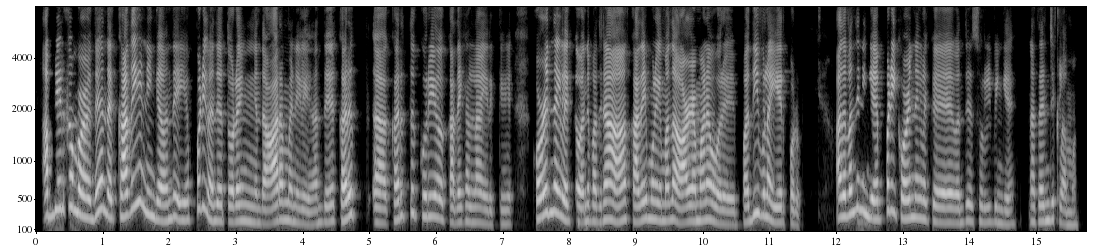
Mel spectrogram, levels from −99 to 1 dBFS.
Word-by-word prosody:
அப்படி 290 +5 +2
இருக்கும் 375 -2 +1
பொழுது, 270 -1 +4
அந்த 275 - +3 0.2
கதையை 375 +12 +6
நீங்க 270 -6 -2
வந்து 250 +4 -3 0.2
எப்படி 385 +12 -2
வந்து 215 0 -1
தொடங் 215 +1 0
இந்த 185 -1 -2
ஆரம்ப 225 0 +1
நிலையில 175 -2 -6
வந்து 200 +2 -6 0.2
கருத்துக் 275 +4 +1 0.2
அ, - - +6 0.2
கருத்துக்குரிய 275 +2 -3 0.2
கதைகள் 195 +1 -4
எல்லாம் 195 -1 -2
இருக்கு. 175 0 -14 0.5
குழந்தைகளுக்கு 265 -5 +2
வந்து 205 +3 -3
பாத்தீங்கன்னா 215 +3 +3 0.3
கதை 205 +3 +3
மூலமா 220 -2 -1
தான் 190 - +5
ஆழமான 210 +3 +3
ஒரு 180 -1 -2 0.3
பதிவு 285 +8 -1
எல்லாம் 240 -6 +1
ஏற்படும். 185 -5 -9 0.5
அது 270 +1 +4
வந்து 345 +5 -3
நீங்க 280 -6 +1
எப்படி 345 +9 +1
குழந்தைகளுக்கு 245 -4 -1 0.3
வந்து 215 +4 -8
சொல்வீங்க? 195 -2 -10 0.4
நான் 205 0 -6
தெரிஞ்சுக்கலாமா? 205 -7 -6
225 Hz, 150 wpm, -25 LUFS, 200-275 Hz, 0.5 s, கதையை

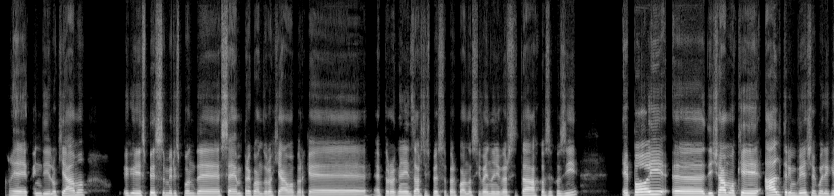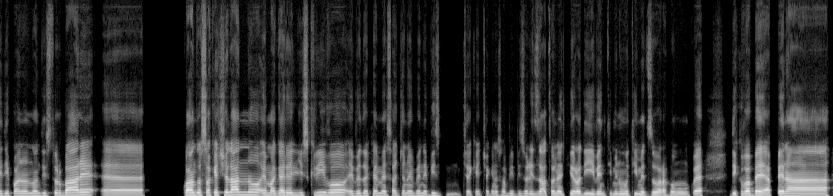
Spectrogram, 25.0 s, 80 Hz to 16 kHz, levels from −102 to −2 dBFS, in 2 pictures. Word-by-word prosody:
e 160 -2 0
quindi 160 -2 -5
lo 155 +1 -3
chiamo, 185 +5 -1 0.5
e 170 - -6
di 175 -1 0
e - - +2
spesso 195 -1 -2
mi 175 - -4
risponde 165 -2 -2
sempre 165 +1 -2
quando 155 -2 -4
lo 155 - -1
chiamo, 150 -1 -1
perché 140 -2 -2
è 150 - -8
per 155 -2 -3
organizzarci, 155 +1 -1
spesso, 155 +1 -5
per 150 0 -5
quando 150 0 -3
si 150 +1 -14
va 150 - -2
in 150 - -1
università, 150 +1 -1
cose 150 -1 -7
così. 170 +8 -5 0.6
E 185 - -1
poi, 235 +4 +6
uhm, 165 -1 +4
diciamo 185 +4 +4
che 170 -2 +3
altri 205 +1 +4
invece, 180 0 -2
quelli 165 -1 -3
che 165 0 -5
tipo 165 0 -4
hanno 165 0 0
non 170 0 -3
disturbare, 195 +5 +2
uhm, 145 -1 0 0.6
quando 195 0 +5
so 200 - 0
che 200 0 0
ce 205 +1 0
l'hanno 215 0 +3
e 190 - 0
magari 185 0 +1
gli 185 0 -6
scrivo 205 +2 -1
e 165 - -3
vedo 170 +1 -3
che 175 - -5
il 170 - -2
messaggio 170 +1 -5
non 170 -1 -4
viene 170 0 -5
vis 160 -1 -7
mhmm, 250 +3 -18
cioè 155 - -8
che 160 +2 -10
c'è 160 0 -11
che 160 - -9
ne 155 - -6
so, 155 - -8
vi 160 +1 -8
visualizzato 160 +1 -4
nel 160 -1 0
giro 160 0 +2
di 155 0 -2
20 150 +1 -4
minuti, 155 +2 -3
mezz'ora 145 0 0
comunque, 145 +5 -1 0.3
dico: 160 -1 -4
"Vabbè 165 -1 +5
appena 155 0 +4
165 Hz, 185 wpm, -23 LUFS, 150-180 Hz, 0.6 s, poi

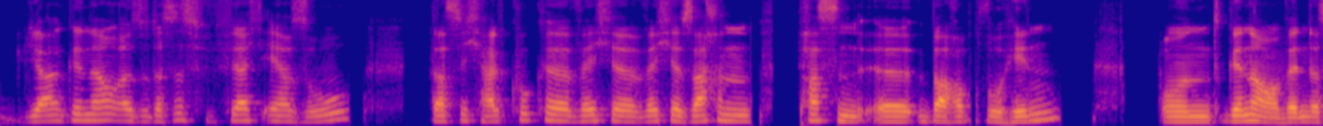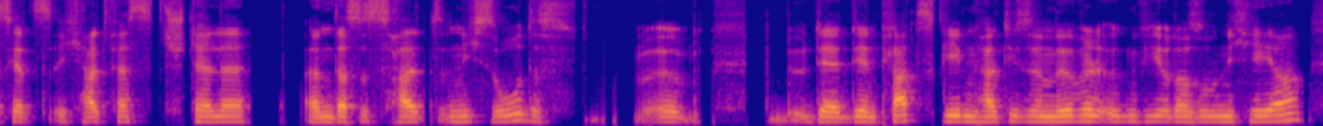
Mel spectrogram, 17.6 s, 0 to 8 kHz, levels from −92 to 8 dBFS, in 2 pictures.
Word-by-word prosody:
Ja, 135 +3 -1
genau. 150 +1 -4
Also 135 -2 -5
das 135 +1 -8
ist 160 0 -9
v - - -21
vielleicht 145 0 -2
eher 135 -1 -4
so, 135 +10 -6 0.5
dass - - -2
ich 140 -2 -10
halt 125 0 -2
gucke, 150 -3 -2
welche 135 -3 -2
welche 135 +1 -1
Sachen 135 +1 0 0.3
passen, 145 -4 -1
äh, 125 -1 +2
überhaupt 125 +1 +1
wohin. 125 - -1 0.7
Und 120 +1 +1
genau, 135 -5 +5
wenn 115 +1 +4
das 120 0 -1
jetzt 120 -1 -3
ich - - -10
halt 115 0 +1
feststelle, 125 0 -1 0.4
ähm, 115 +1 +2
das 120 0 +5
ist 125 0 -4
halt 120 0 +5
nicht 125 +1 -3
so, 130 +5 0
dass, 130 -5 -8 0.4
äh 120 -1 -2 0.6
der 120 -1 +1
den 120 0 +1
Platz 135 +3 +4
geben 135 -2 +2
halt 120 -1 +2
diese 125 -2 -1
Möbel 130 +2 +5
irgendwie 130 0 -2
oder 125 0 +1
so 125 +1 -2
nicht 125 0 -1
her. 135 +5 +4
125 Hz, 165 wpm, -28 LUFS, 120-135 Hz, 0.7 s, genau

